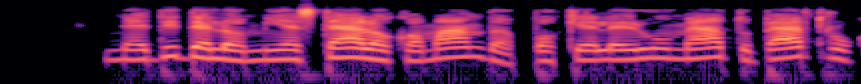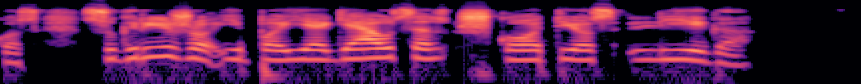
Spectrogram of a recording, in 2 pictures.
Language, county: Lithuanian, Vilnius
